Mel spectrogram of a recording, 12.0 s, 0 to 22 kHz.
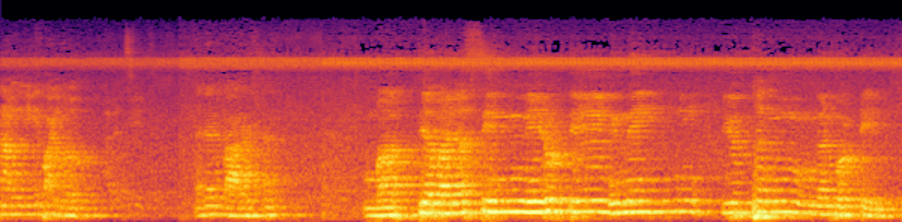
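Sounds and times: man chanting into microphone: 0.0 - 1.9, 4.8 - 12.0.

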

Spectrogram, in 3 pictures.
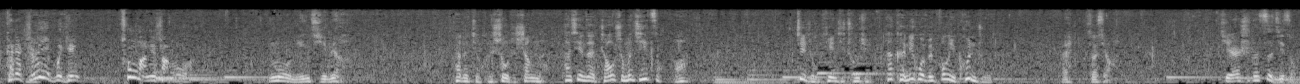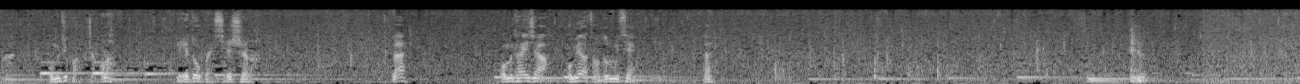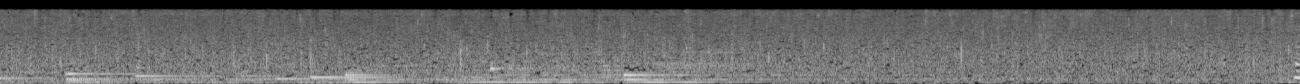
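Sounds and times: heavy rain falling: 0.0 - 39.0
slow instrumental melody: 0.3 - 4.4, 7.2 - 36.4.

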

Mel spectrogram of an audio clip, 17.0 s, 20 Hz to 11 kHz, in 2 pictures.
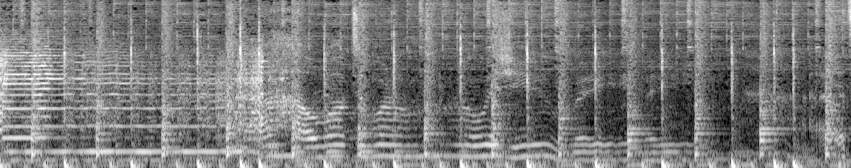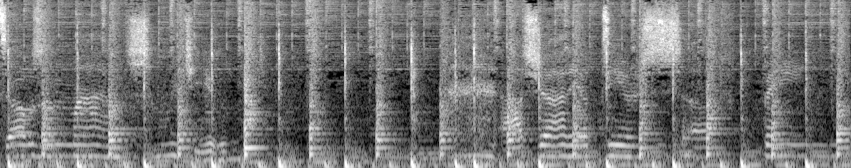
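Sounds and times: drum kit beat: 0.0 - 17.0
rock band playing instrumental: 0.0 - 17.0.

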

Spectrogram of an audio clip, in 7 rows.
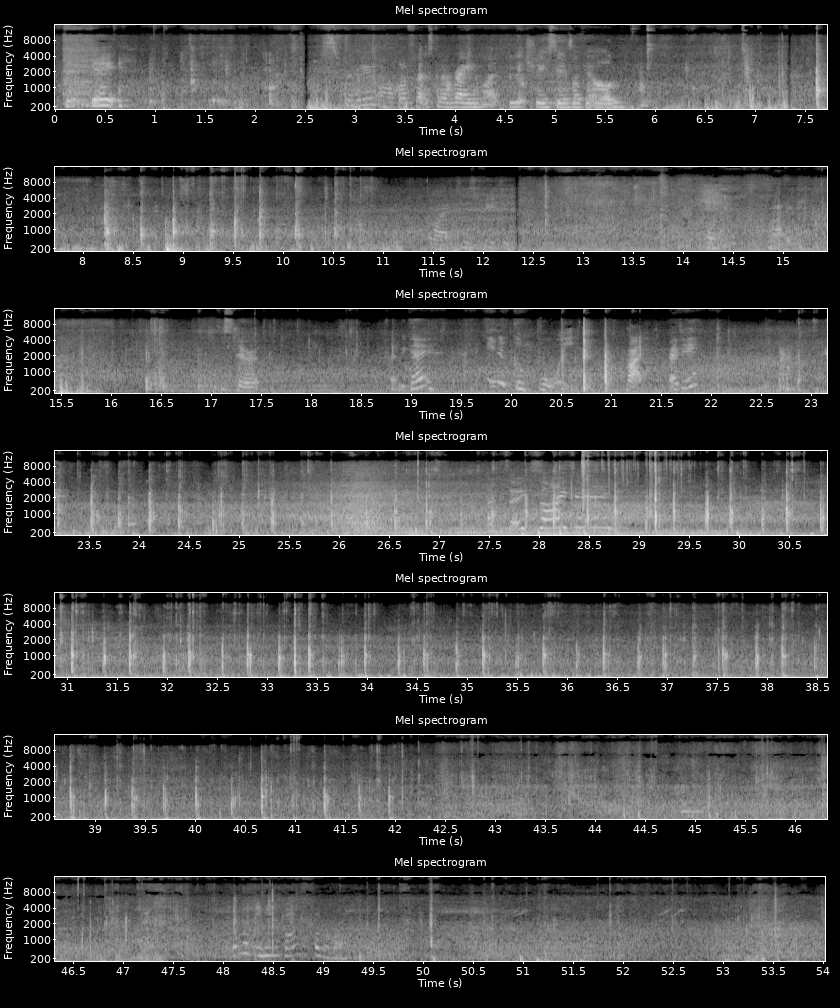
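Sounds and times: hooves clip-clopping on concrete: 0.9 - 11.1, 19.8 - 52.6.

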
